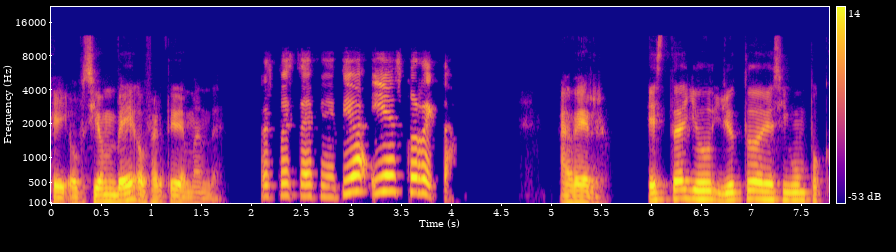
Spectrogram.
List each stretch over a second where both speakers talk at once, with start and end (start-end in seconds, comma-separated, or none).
none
